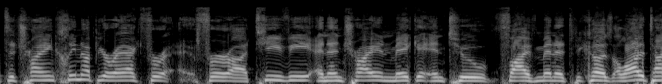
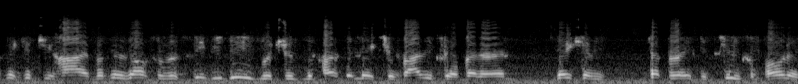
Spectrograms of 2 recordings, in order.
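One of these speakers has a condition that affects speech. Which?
The second: cerebral palsy; body deteriorating with age.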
